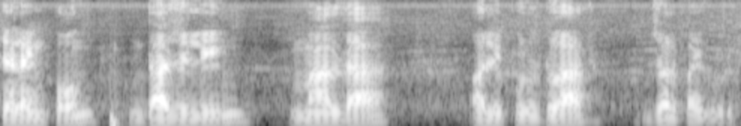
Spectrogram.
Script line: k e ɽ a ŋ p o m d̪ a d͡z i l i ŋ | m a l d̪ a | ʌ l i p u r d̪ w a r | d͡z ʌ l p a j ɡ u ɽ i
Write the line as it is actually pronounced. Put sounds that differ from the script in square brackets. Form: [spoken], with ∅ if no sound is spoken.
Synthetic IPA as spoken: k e [l] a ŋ p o [ŋ] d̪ a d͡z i l i ŋ | m a l d̪ a | ʌ l i p u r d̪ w a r | d͡z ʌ l p a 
